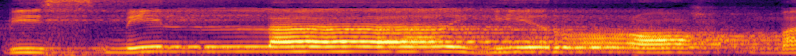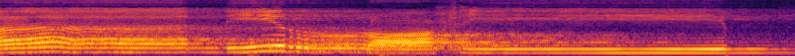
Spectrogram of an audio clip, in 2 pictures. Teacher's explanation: Sebenarnya Bismillahirrahmanirrahim. Lanya itu Bu cuma satu alif atau dua harokat ya Bu ya. Jadi kita memang bacanya tidak boleh terlalu panjang.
